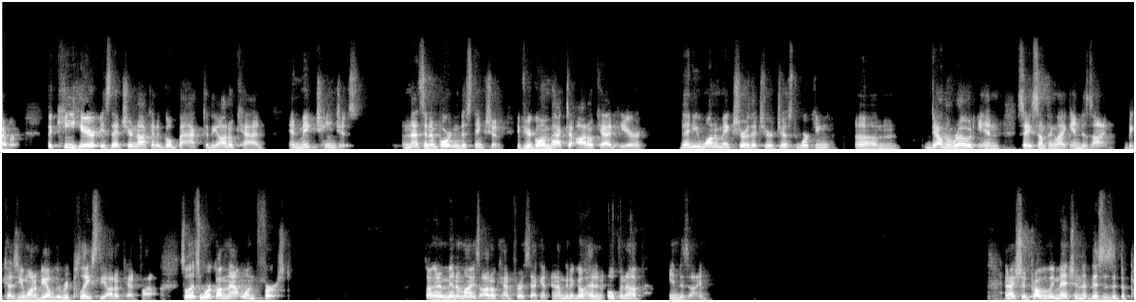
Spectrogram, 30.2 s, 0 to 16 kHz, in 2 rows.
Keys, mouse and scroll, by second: 21.1 click, 23.6 click, 24.0 click, 27.2 click, 27.6 click.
